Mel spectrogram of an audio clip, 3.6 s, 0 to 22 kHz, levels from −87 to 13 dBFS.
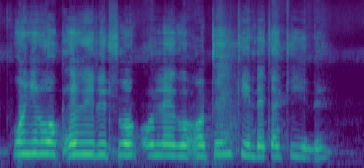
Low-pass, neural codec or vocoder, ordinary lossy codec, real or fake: none; codec, 44.1 kHz, 3.4 kbps, Pupu-Codec; none; fake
